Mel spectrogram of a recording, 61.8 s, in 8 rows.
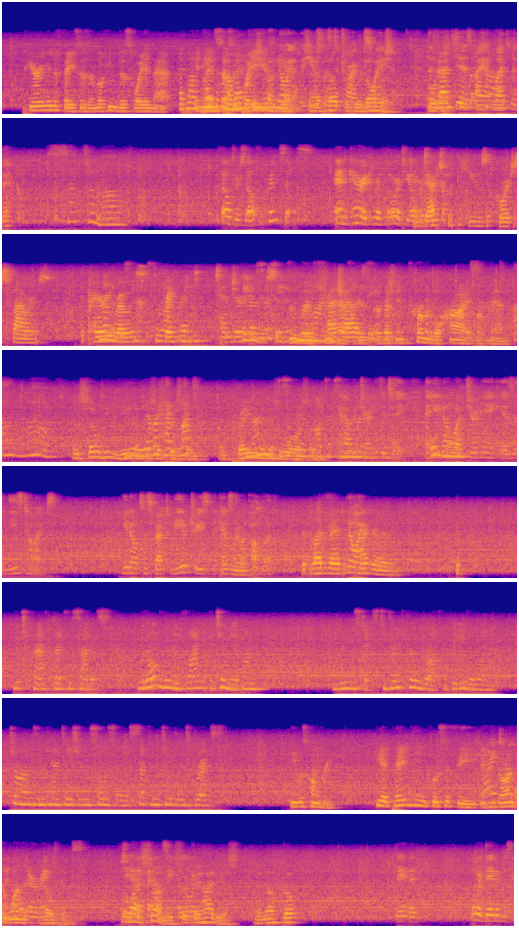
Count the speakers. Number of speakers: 8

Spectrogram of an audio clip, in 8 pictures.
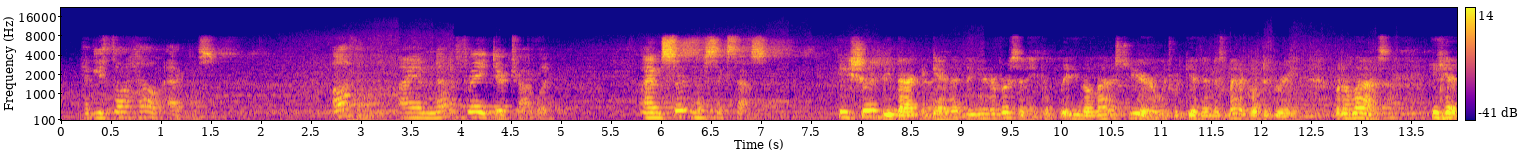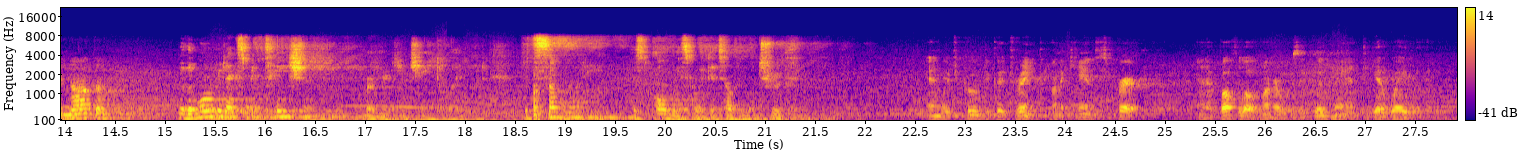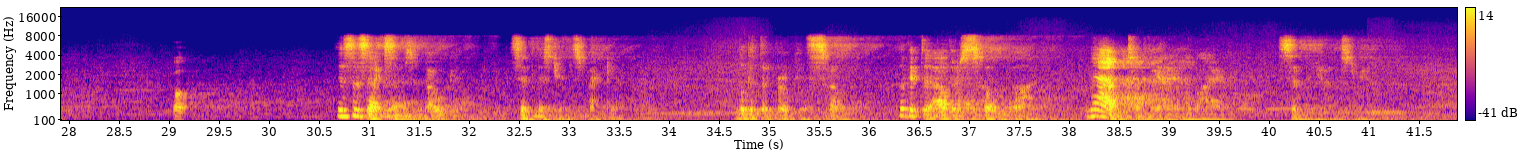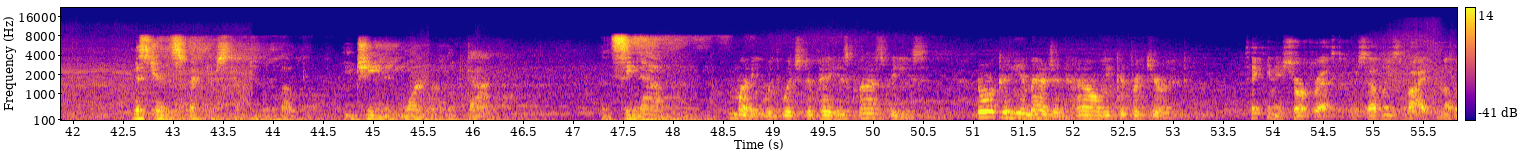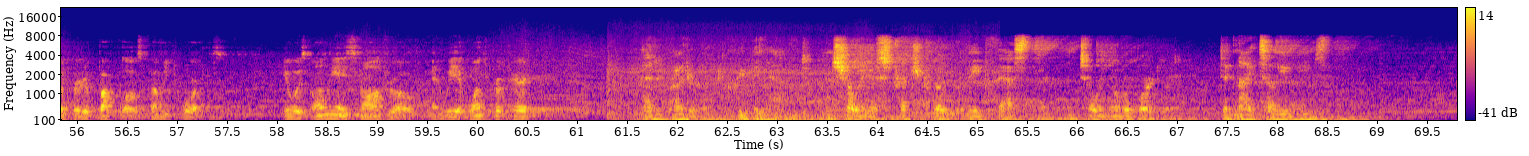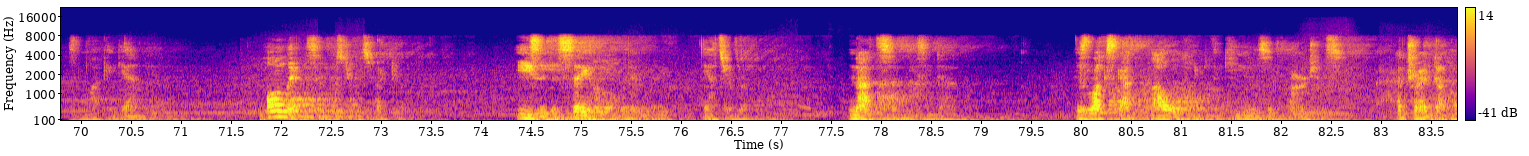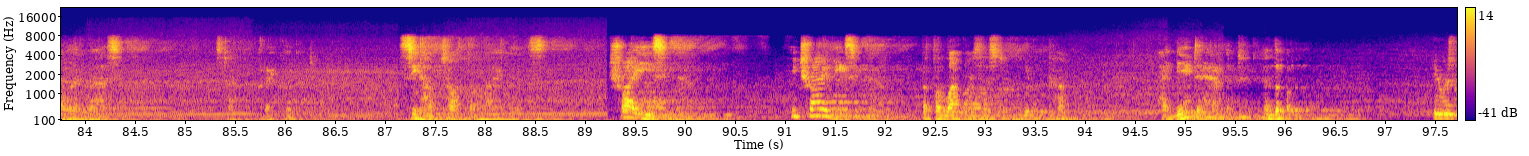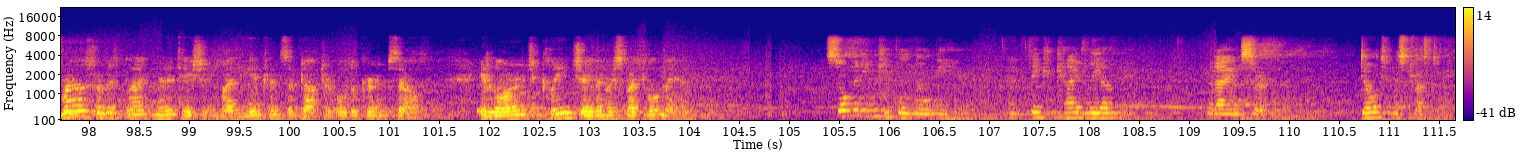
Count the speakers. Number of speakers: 4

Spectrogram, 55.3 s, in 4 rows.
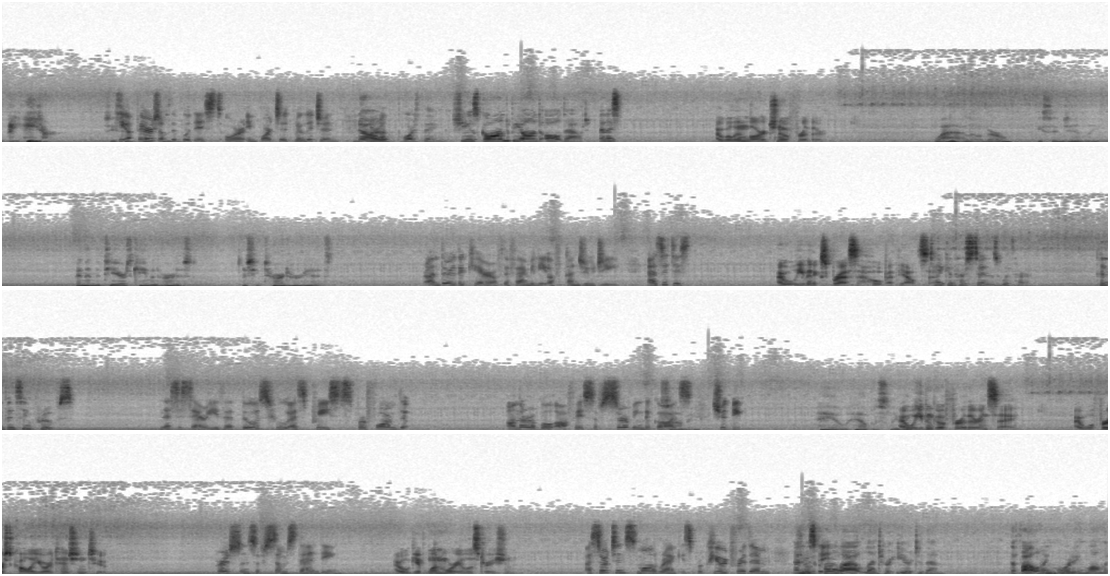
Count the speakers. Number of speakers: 4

